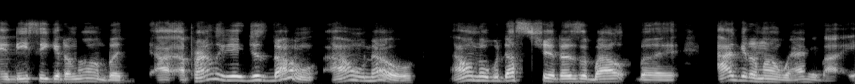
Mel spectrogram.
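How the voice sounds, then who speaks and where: With a Baltimore accent, a man speaks at a moderate pace in a fairly high voice that makes very wide pitch swings. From Baltimore, Maryland. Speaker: fan guest. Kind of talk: casual chat.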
